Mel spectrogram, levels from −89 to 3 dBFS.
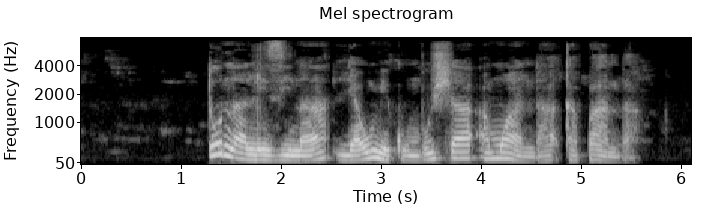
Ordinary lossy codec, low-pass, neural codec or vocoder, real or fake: AAC, 32 kbps; 7.2 kHz; none; real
